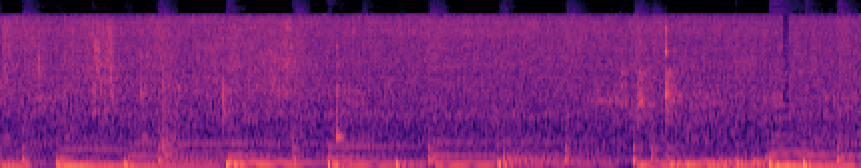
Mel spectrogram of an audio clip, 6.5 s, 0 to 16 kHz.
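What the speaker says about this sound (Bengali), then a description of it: "পেস্টটা ভাজতে আমার 3 থেকে 4 মিনিট সময় লেগেছে।" Spice paste of cumin, coriander, chilli, garlic and ginger with a spoon of sugar frying in a pan for aloo dum, a loud steady sizzle broken by repeated scraping stirs, close up.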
